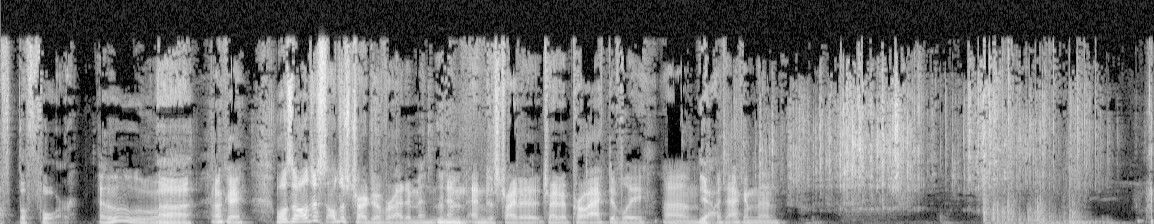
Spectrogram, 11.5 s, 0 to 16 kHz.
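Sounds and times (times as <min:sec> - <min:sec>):
speech: 0:00.0 - 0:08.1
handful of dice rolling on a hard tabletop: 0:07.4 - 0:11.2.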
